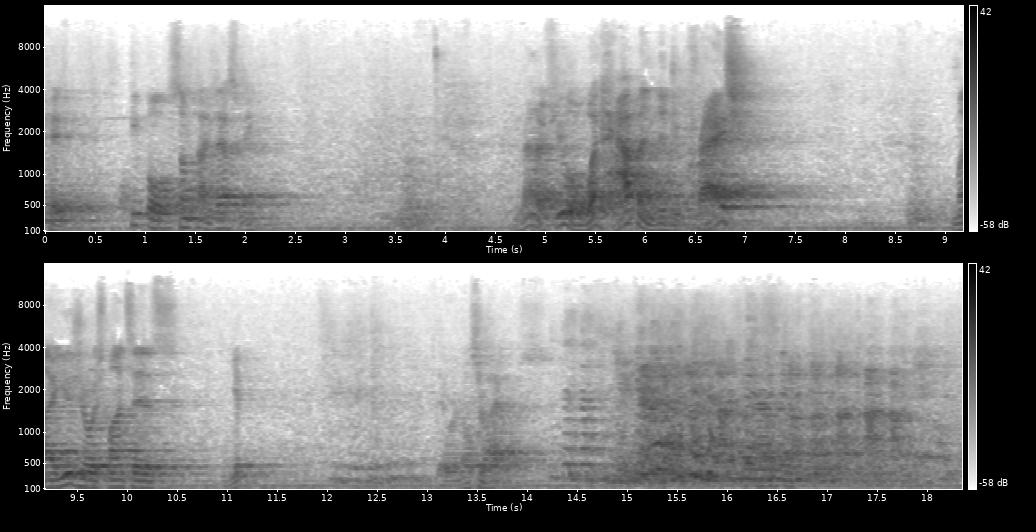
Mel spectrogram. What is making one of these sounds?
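A middle-aged man speaks with animation in a large echoing room.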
